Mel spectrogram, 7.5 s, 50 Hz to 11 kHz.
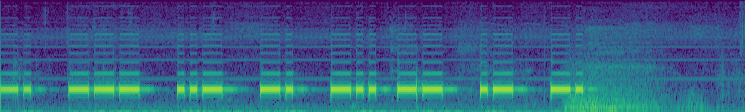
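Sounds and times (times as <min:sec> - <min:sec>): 
amateur radio CW Morse code tone: 0:00.0 - 0:05.9.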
